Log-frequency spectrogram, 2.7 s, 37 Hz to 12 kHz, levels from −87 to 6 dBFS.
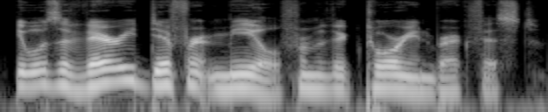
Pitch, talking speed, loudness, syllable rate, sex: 130 Hz, 220 wpm, -18 LUFS, 6.3 syllables/s, male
